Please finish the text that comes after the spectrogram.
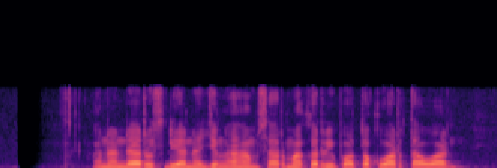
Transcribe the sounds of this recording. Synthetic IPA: ʔanandaɾusdianad͡ʒɨŋaɦamsarmakərdipɔt̪ɔkwart̪awan

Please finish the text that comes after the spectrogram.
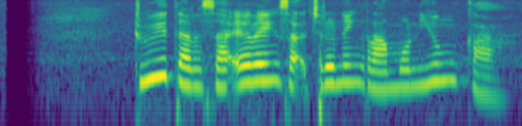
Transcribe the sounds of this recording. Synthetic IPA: d̪̥ṳwid̪̥a̤nsaʔelɪŋsa̰ʔd̥ʒ̥ɾonɪŋramɔnjuŋka

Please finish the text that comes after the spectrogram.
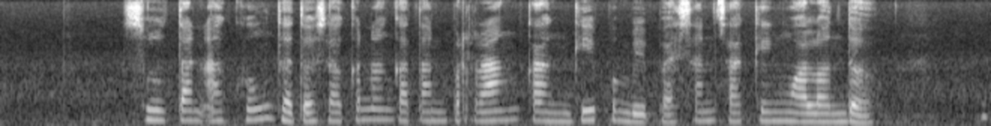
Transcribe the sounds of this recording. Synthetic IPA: sult̪anʔaɡ̥ʊ̤ŋd̪̥a̤t̪ɔsakənaŋkat̪anpəɾaŋkaŋɡepəmbeb̥a̤sansakɪŋwalɔnd̪ɔ

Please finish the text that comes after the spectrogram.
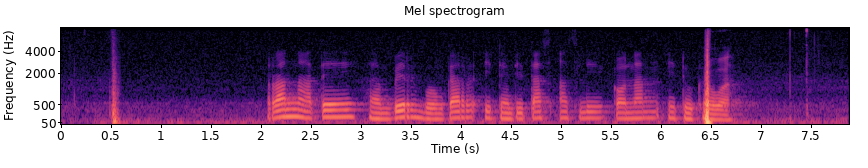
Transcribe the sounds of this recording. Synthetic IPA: ranːat̪ehampɪrmboŋkarid̪̥ɛ̤nt̪it̪asaslikonaned̪̥o̤ɡ̥a̤wa

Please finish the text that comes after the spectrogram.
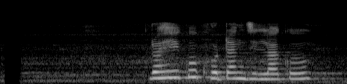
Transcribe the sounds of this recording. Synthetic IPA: rʌɦekokʰoʈaŋd͡zilːako

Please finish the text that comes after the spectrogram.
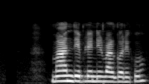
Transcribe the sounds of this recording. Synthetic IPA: mand̪eblenirmaɽɡʌɾeko

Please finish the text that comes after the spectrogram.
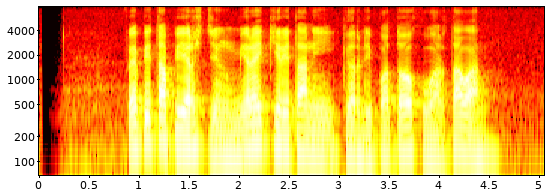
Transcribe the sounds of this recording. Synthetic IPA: fepit̪apirsd͡ʒɨŋmiɾajkiɾit̪anikɨrdipɔt̪ɔkuwart̪awan

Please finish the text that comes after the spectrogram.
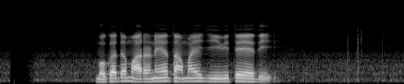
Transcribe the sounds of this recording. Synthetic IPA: mukəd̪əmaɾəɳəjət̪amajd͡ʒiːʋit̪ejed̪i

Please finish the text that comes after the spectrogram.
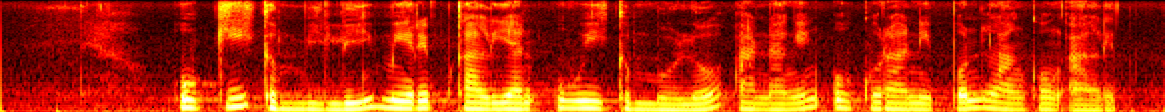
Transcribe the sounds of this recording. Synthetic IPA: ʔukiɡ̥ə̤mbilimiɾɪp̚kalijanuwiɡ̥ə̤mbo̤lɔʔanaŋɪŋukuɾanipʊnlaŋkʊŋʔa̰lɪ̰t̪̚

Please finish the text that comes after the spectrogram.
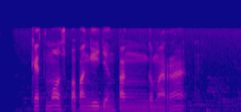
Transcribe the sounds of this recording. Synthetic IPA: kɛt̪̚mɔspapaŋɡid͡ʒɨŋpaŋɡəmarna

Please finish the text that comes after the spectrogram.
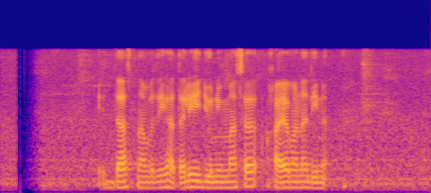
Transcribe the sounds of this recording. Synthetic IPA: ḛd̪ːasnaʋət̪iɦat̪əlid͡ʒunimasəhajəʋanəd̪inə

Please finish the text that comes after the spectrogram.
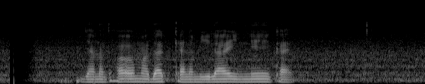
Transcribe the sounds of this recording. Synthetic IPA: d͡ʒanət̪aːʋəmad̪akːæləmiːlaːinːeekaj

